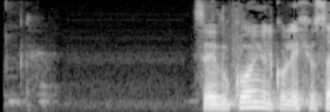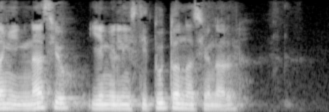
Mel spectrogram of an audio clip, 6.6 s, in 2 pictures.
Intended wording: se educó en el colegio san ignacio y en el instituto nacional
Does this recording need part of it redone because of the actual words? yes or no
no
